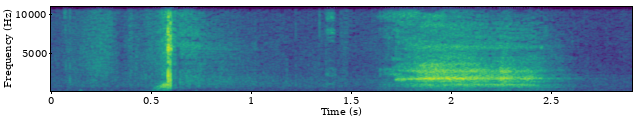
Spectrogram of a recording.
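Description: A golf club swing at the tee gives one sharp crack followed by a broad rushing whoosh lasting about a second, moderately loud over faint background noise.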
